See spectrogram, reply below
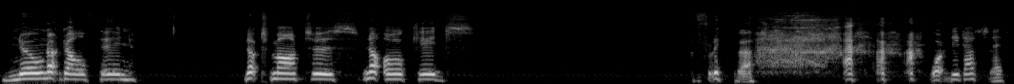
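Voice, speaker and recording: Hosting a live chat quiz, a woman reads out and repeats questions in a casual way, her articulation slightly slurred and toothless. She speaks slowly in a fairly high voice; the audio is poor but has no echo.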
